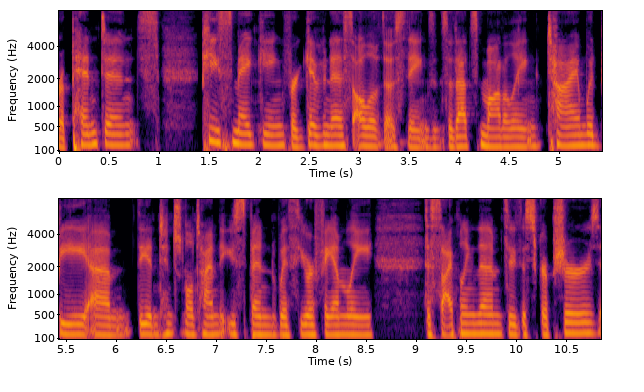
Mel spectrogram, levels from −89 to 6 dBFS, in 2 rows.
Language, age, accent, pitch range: English, 20-39, American, 145-170 Hz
